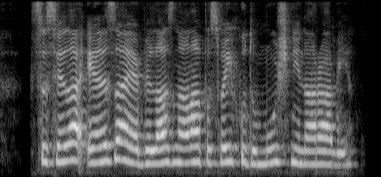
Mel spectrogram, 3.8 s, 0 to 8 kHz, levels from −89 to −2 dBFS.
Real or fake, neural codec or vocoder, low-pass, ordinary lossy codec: fake; codec, 16 kHz, 4.8 kbps, FACodec; none; none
